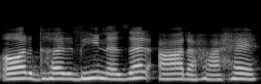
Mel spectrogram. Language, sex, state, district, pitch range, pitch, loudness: Hindi, female, Jharkhand, Palamu, 245-265 Hz, 255 Hz, -17 LUFS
